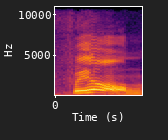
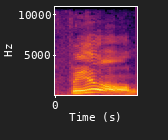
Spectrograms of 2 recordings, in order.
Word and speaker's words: film: L 발음과 M 발음이 같이 연결되면서 film 한 번 더 film 한 번 더 film 이렇게 소리가 나죠.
